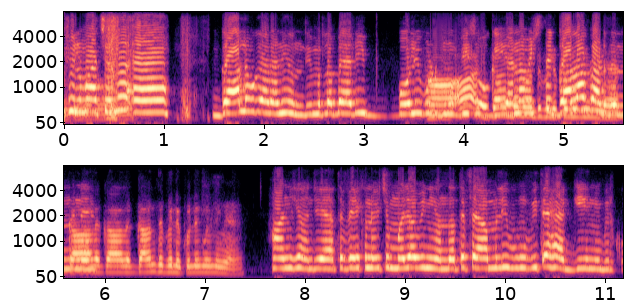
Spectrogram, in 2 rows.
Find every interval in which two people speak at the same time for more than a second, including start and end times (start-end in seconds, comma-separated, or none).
3.6-5.9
